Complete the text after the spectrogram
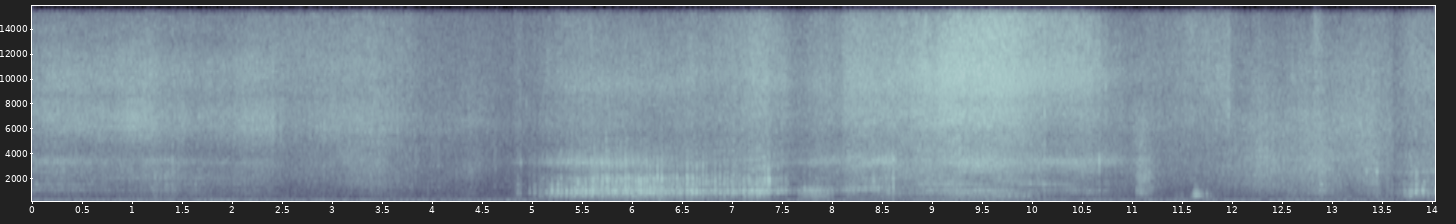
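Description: Fingers rustle softly through hair close up.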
